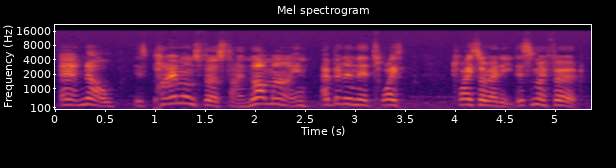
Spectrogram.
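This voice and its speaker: A woman's voice: on the high side, animated, normal speed, a little hiss or hum. A woman giving casual commentary as she plays through a game story, reacting aloud. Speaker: gamer playing through a story.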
